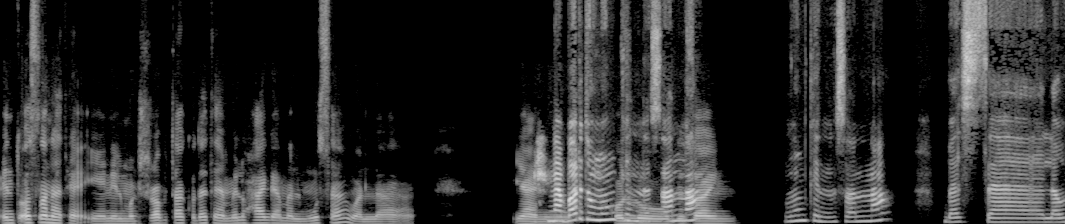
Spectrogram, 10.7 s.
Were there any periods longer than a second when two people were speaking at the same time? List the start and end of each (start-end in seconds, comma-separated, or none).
5.3-7.0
